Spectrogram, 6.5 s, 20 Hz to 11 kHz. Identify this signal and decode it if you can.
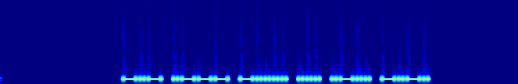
Morse code, heard as a keyed tone, about 24 wpm, 700 Hz. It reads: KJ6SLC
